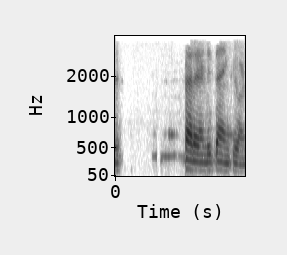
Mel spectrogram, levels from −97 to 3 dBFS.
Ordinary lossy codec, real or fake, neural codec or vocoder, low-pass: MP3, 32 kbps; real; none; 3.6 kHz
